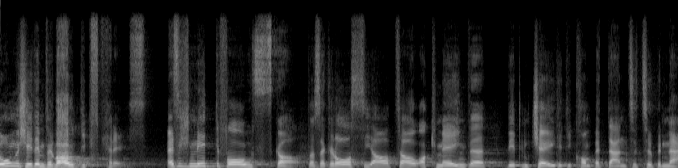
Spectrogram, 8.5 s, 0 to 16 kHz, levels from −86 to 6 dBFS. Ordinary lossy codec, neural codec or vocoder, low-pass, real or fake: none; autoencoder, 48 kHz, 32 numbers a frame, DAC-VAE, trained on Japanese speech; 14.4 kHz; fake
